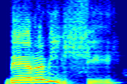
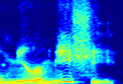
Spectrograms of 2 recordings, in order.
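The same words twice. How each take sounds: First: Miramichi with a rolled Italian lilt, joking; mock Italian Miramichi. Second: Slow Miramichi, stress on the final syllable; Miramichi stressed on last syllable. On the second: Shown as a demonstration. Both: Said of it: "Say it with me".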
